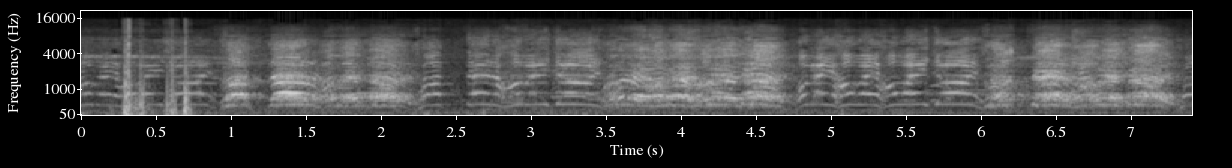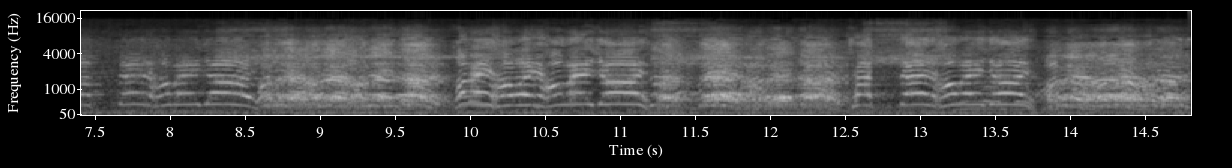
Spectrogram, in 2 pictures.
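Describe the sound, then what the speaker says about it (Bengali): A crowd of protesters, dismissed armed forces members demanding reinstatement, chanting slogans in loud unison, rhythmic call-and-response bursts repeating steadily over a crowded outdoor sit-in. "তারা স্লোগান দিচ্ছেন"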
